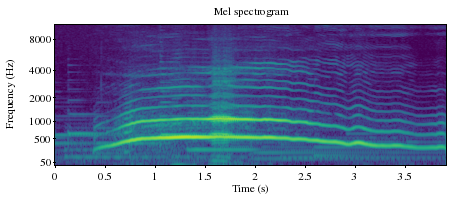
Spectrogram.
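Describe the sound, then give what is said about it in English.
A creature gives a single long, eerie howl that swells up quickly, holds loud, then slowly sinks with a wavering, trembling tail, with no voices alongside it. “And that awful howl, I can still hear it screaming in my dreams at night.”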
